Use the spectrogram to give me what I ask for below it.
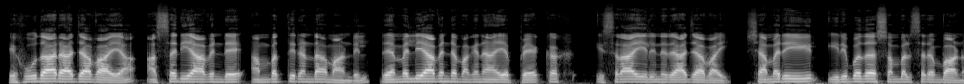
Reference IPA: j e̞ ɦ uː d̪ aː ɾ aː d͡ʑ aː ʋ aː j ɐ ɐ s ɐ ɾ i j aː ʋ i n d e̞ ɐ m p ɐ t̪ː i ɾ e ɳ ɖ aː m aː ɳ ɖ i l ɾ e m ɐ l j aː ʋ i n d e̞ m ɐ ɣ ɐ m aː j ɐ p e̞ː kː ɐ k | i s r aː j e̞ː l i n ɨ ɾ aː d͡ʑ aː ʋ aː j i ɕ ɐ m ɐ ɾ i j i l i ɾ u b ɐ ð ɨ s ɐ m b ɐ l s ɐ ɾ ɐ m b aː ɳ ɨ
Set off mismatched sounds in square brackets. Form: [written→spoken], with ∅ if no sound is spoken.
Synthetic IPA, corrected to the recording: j e̞ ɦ uː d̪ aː ɾ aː d͡ʑ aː ʋ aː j ɐ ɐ s ɐ ɾ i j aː ʋ i n d e̞ ɐ m [p→b] ɐ t̪ː i ɾ e ɳ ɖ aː m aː ɳ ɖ i l ɾ e m ɐ l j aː ʋ i n d e̞ m ɐ ɣ ɐ [m→n] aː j ɐ p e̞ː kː ɐ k | i s r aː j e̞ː l i n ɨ ɾ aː d͡ʑ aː ʋ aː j i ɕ ɐ m ɐ ɾ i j i l i ɾ u b ɐ ð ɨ s ɐ m b ɐ l s ɐ ɾ ɐ m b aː ɳ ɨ

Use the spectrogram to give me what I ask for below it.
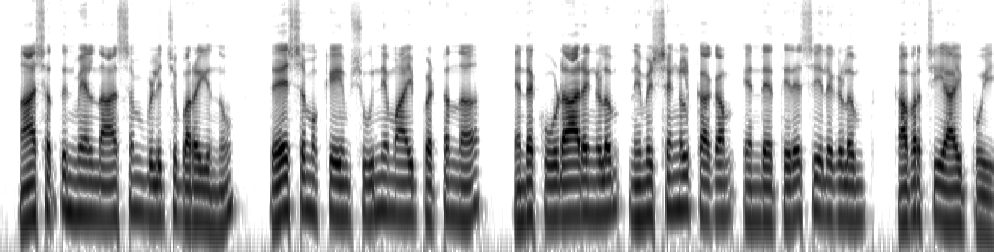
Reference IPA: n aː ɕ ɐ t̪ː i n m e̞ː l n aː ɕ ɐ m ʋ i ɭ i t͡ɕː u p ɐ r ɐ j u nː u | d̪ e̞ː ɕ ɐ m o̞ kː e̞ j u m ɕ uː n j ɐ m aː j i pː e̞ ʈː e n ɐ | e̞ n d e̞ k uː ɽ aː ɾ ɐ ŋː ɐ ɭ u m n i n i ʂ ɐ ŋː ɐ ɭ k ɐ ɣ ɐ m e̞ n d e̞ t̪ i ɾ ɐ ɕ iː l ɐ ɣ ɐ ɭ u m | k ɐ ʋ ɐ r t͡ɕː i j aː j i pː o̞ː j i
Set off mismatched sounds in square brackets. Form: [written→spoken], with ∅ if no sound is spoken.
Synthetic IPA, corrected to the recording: n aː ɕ ɐ t̪ː i n m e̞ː l n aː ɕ ɐ m ʋ i ɭ i t͡ɕː u p ɐ r ɐ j u nː u | d̪ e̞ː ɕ ɐ m o̞ kː e̞ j u m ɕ uː n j ɐ m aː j i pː e̞ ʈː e [n→nː] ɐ | e̞ n d e̞ k uː ɽ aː ɾ ɐ ŋː ɐ ɭ u m n i [n→m] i ʂ ɐ ŋː ɐ ɭ k ɐ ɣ ɐ m e̞ n d e̞ t̪ i ɾ ɐ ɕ iː l ɐ ɣ ɐ ɭ u m | k ɐ ʋ ɐ r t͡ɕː i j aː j i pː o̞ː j i

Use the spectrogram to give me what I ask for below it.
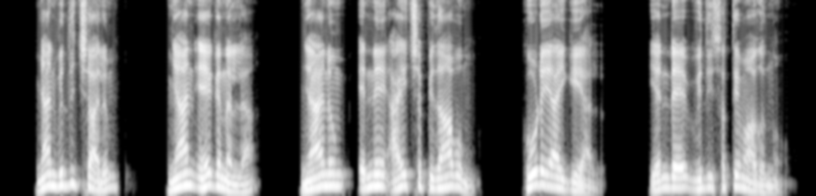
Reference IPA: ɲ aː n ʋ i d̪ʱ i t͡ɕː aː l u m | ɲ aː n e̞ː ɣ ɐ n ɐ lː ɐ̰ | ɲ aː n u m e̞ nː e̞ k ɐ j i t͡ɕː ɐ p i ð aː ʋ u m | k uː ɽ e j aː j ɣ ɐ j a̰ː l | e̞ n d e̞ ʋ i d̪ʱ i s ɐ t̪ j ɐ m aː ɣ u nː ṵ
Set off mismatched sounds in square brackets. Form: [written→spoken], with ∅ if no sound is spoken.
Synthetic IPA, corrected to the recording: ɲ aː n ʋ i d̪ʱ i t͡ɕː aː l u m | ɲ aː n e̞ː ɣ ɐ n ɐ lː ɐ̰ | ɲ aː n u m e̞ nː e̞ [k→ʔ] ɐ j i t͡ɕː ɐ p i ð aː ʋ u m | k uː ɽ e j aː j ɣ ɐ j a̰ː l | e̞ n d e̞ ʋ i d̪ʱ i s ɐ t̪ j ɐ m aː ɣ u nː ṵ

